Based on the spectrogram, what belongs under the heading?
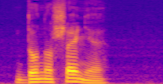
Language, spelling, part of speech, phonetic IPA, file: Polish, donoszenie, noun, [ˌdɔ̃nɔˈʃɛ̃ɲɛ], Pl-donoszenie.ogg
